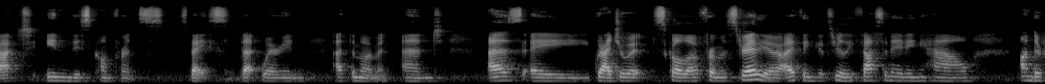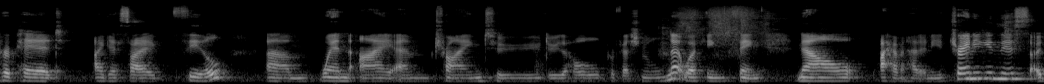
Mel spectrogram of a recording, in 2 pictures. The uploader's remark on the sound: TFS at AAA. This episode was not recorded in our usual studio so you may notice a difference in sound quality – but it really adds to the conference vibe, in our opinion!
